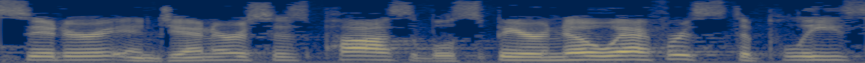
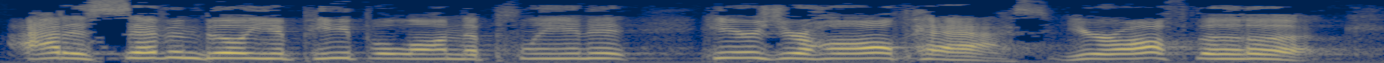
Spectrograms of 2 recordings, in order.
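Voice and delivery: mock breezy pass; 6 semitones higher, 6 dB louder than usual. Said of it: "God doesn't say".

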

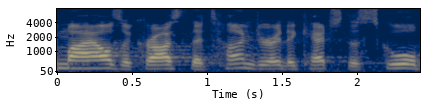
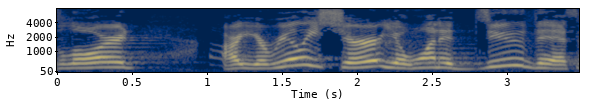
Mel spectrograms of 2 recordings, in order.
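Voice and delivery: louder, higher, disbelieving question; incredulous plea; 4 semitones higher, 7 dB louder than usual. Acted. Habakkuk asks God a second question, incredulous. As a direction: press God in open disbelief.

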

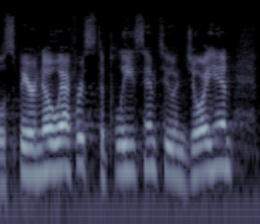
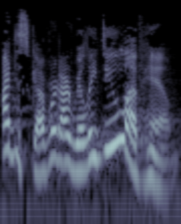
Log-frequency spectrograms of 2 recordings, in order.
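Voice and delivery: exclaiming; 5 semitones higher, 3 dB louder than usual. Retold or imitated. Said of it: "she exclaimed".

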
